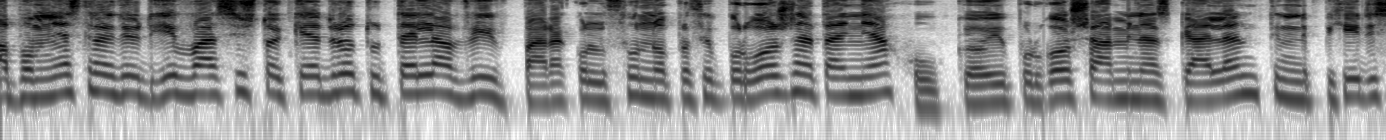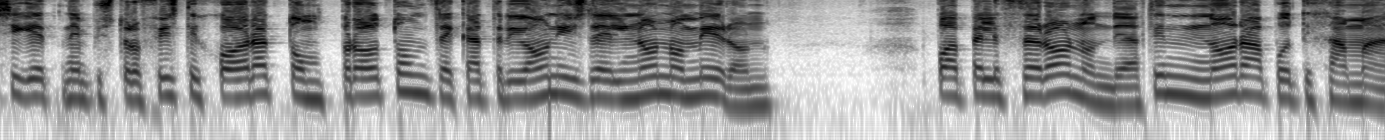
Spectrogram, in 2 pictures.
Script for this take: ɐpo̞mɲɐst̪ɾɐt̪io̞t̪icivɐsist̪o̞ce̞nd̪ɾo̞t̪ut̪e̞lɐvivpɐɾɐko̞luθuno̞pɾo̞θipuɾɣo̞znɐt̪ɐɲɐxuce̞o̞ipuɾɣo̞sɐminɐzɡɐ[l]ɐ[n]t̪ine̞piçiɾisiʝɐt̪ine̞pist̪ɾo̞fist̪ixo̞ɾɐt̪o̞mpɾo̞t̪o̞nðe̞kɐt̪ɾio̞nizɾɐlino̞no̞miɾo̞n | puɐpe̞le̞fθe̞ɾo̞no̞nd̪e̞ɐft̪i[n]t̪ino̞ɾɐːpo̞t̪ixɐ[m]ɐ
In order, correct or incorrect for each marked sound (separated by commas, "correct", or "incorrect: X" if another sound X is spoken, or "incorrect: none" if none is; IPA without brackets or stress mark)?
correct, correct, correct, correct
